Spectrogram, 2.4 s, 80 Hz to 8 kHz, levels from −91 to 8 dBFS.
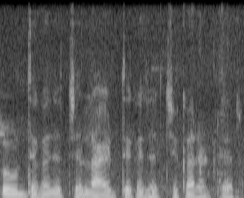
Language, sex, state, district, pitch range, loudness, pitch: Bengali, male, Assam, Hailakandi, 95-105 Hz, -20 LUFS, 95 Hz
